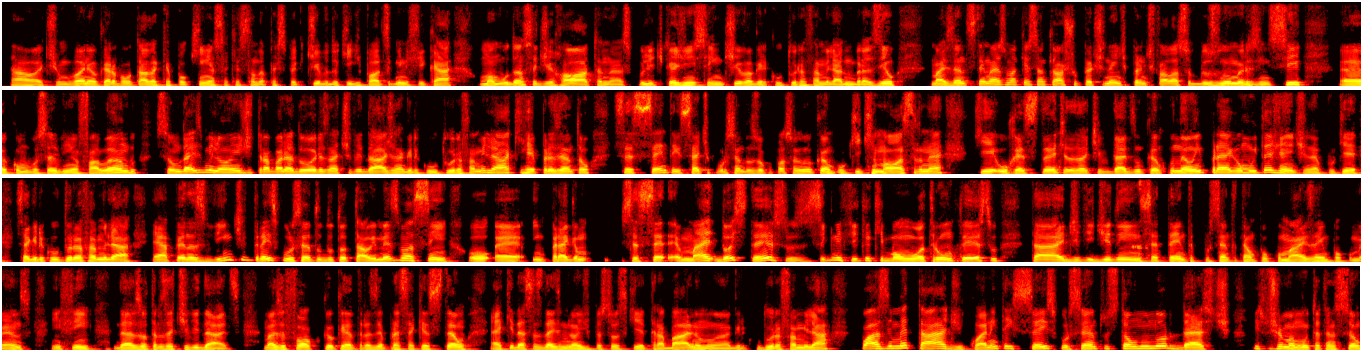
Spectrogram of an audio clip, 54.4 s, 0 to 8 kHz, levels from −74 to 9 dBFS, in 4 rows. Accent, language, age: Brazilian, Portuguese, 20-39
